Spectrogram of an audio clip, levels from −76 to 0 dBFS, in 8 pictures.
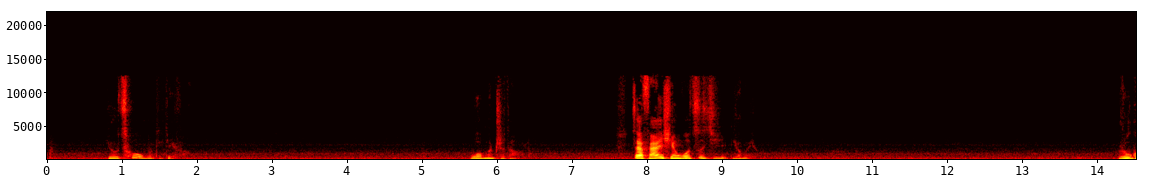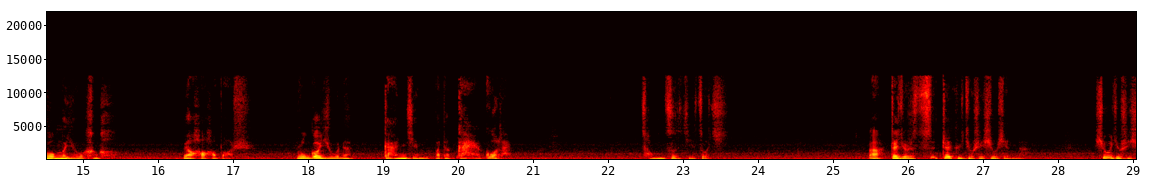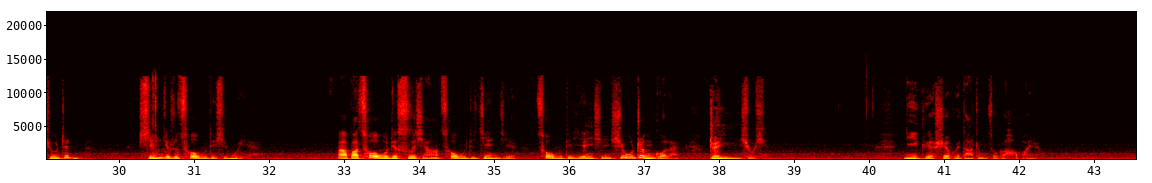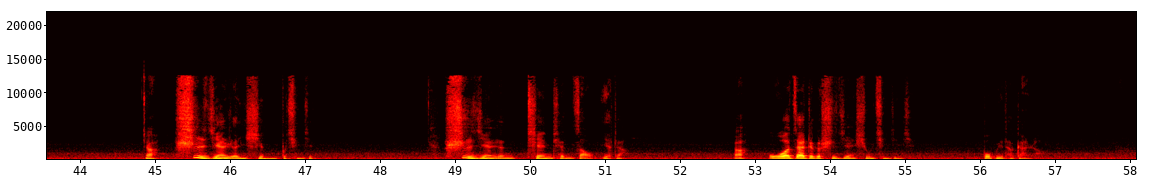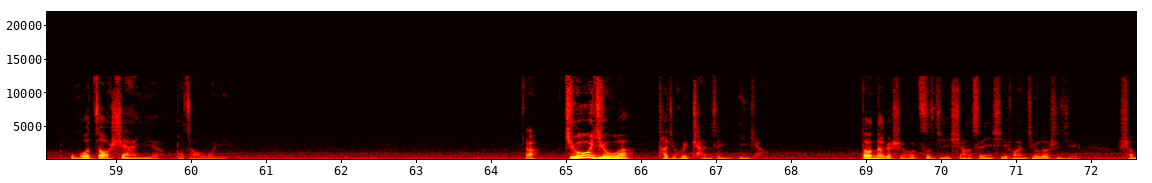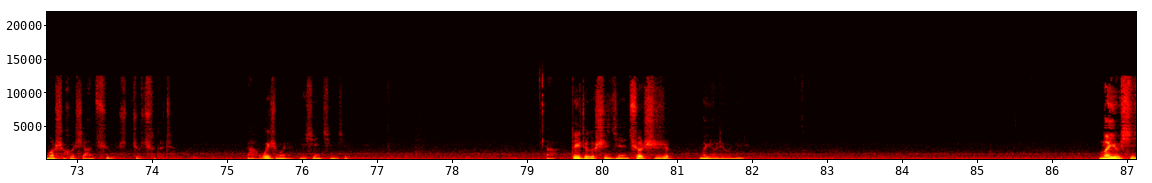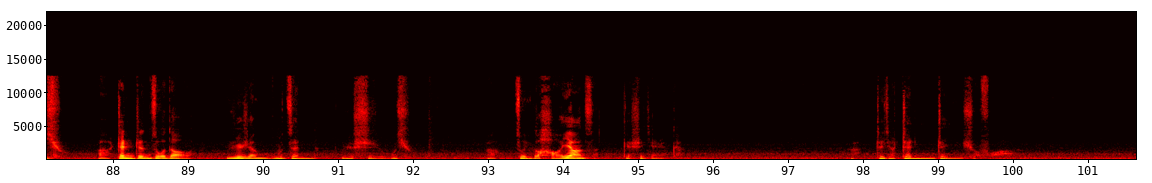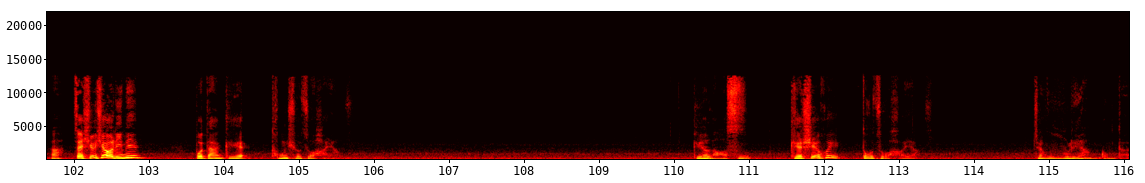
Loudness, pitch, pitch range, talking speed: -27 LUFS, 140 Hz, 115-165 Hz, 140 characters per minute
